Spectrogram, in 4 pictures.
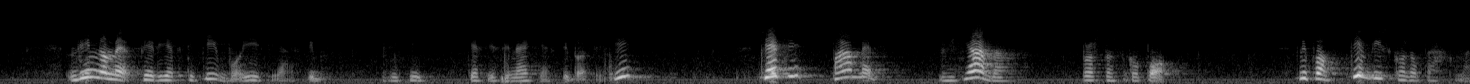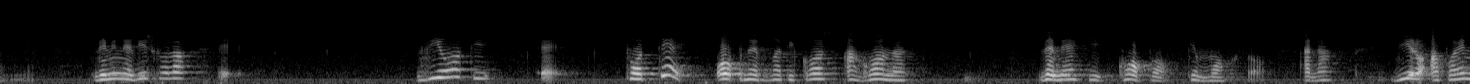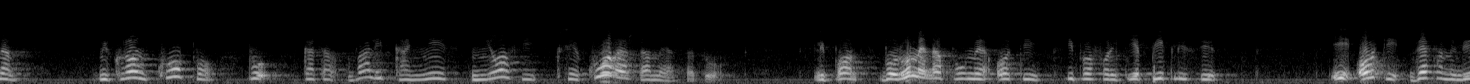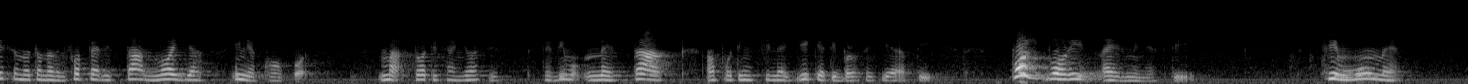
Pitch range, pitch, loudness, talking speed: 200-260 Hz, 225 Hz, -24 LUFS, 90 wpm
